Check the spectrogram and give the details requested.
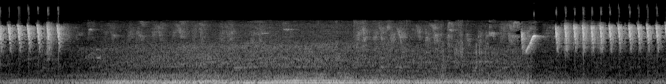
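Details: Bar-winged prinia singing actively as a training track for cage birds: rapid, rattling trills of high, evenly spaced chips open and close the passage, with a single slurred note before the final trill and a quiet, noisy gap between.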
